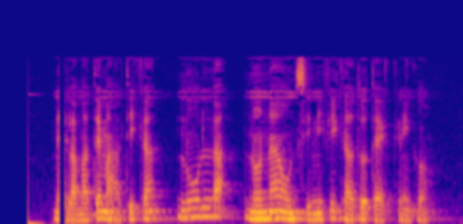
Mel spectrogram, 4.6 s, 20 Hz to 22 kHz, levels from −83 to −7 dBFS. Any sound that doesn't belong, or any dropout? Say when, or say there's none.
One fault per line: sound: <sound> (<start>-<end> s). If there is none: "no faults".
sound: dropout (0.6-0.6 s)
